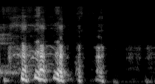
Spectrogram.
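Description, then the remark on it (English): A short soundboard sound effect of dog barking, four or five quick yaps in a fast rhythm that fade into a few softer trailing sounds, fairly loud with no talking over it. “Next time you pick a dog, you say dog, and I do this.”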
